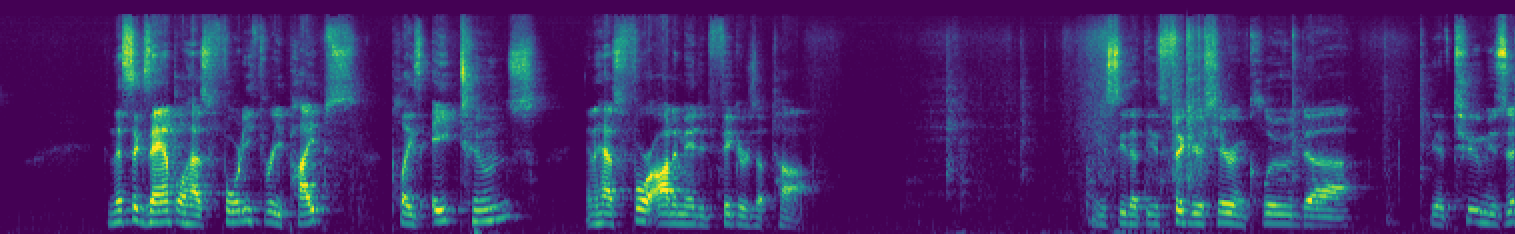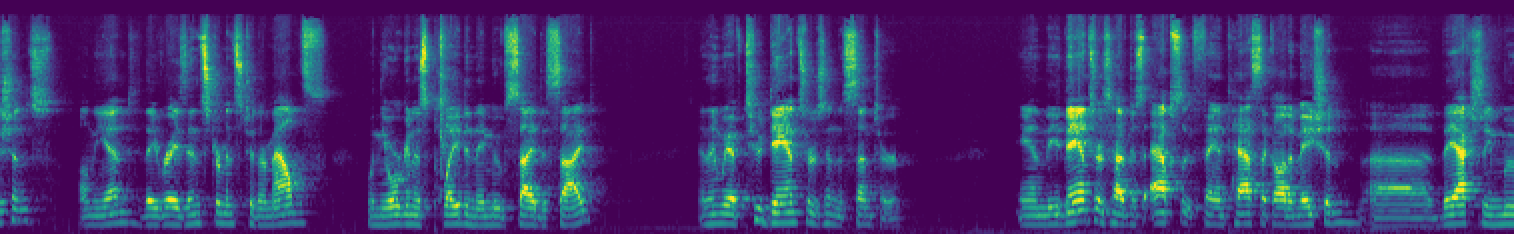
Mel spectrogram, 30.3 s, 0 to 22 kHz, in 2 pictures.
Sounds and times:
Speech: 0:01.1 - 0:08.2, 0:10.8 - 0:13.6, 0:14.3 - 0:21.2, 0:22.1 - 0:24.2, 0:25.3 - 0:30.2.

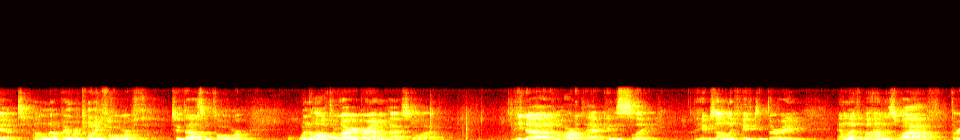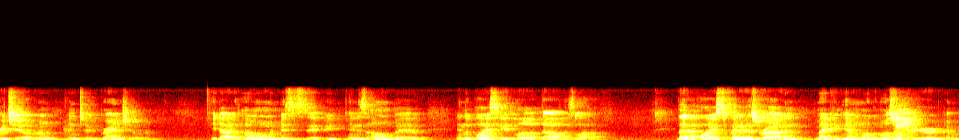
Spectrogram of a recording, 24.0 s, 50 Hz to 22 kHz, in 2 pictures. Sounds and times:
Speech: 0:00.0 - 0:05.7, 0:06.4 - 0:14.0, 0:14.6 - 0:23.9.

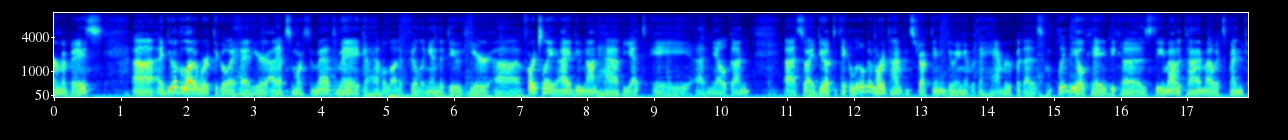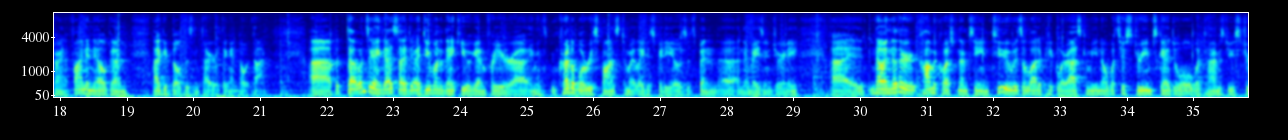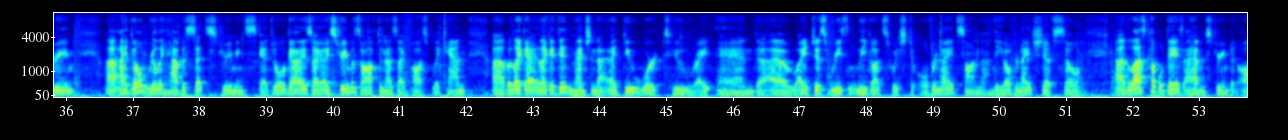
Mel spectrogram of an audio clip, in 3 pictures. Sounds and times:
Speech: 0:00.0 - 0:53.7.

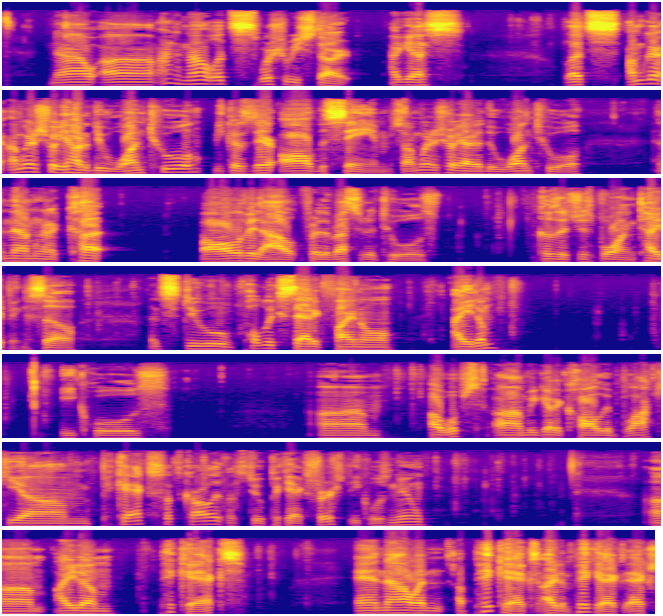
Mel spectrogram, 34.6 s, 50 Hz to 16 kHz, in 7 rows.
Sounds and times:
Speech: 0:00.4 - 0:03.5, 0:04.2 - 0:10.8, 0:11.4 - 0:13.2, 0:13.9 - 0:18.7, 0:20.0 - 0:21.1, 0:22.1 - 0:28.0, 0:29.6 - 0:31.6, 0:32.3 - 0:34.5.

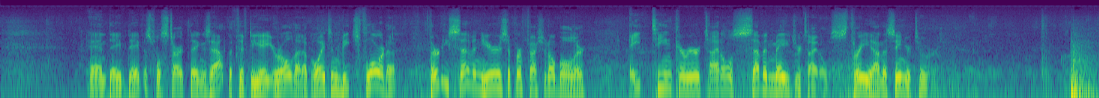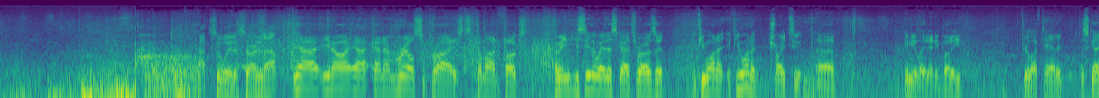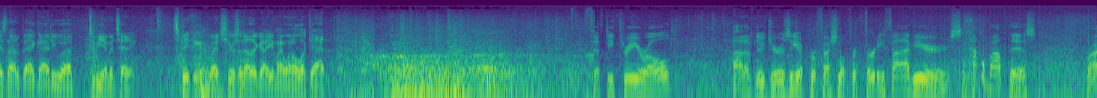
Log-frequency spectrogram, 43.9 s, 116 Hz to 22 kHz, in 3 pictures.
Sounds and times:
Speech: 0:01.1 - 0:07.8, 0:08.4 - 0:13.9, 0:17.3 - 0:25.8, 0:26.7 - 0:27.6, 0:28.3 - 0:33.8, 0:37.1 - 0:38.3, 0:39.1 - 0:43.2
Slam: 0:16.4 - 0:17.3.

